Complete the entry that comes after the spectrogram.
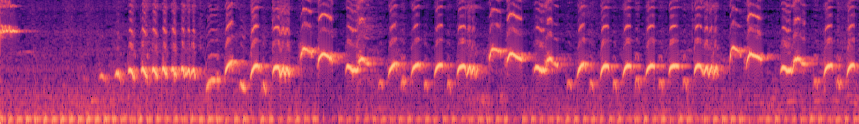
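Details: White-rumped shama song played as a lure to prompt other shamas and birds to sing: rapid repeated upslurred whistled notes in a steady chattering series, with a constant low hum underneath throughout.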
